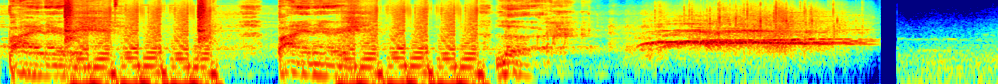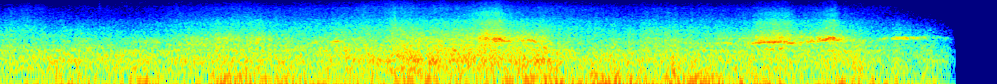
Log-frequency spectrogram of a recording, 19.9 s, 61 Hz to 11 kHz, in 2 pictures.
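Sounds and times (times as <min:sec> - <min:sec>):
audience applauding and cheering: 0:06.2 - 0:08.8.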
